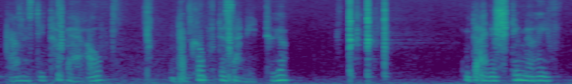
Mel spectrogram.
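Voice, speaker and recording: A woman narrating a scripted fairy tale for children in an expressive, deliberate storytelling manner. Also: low voice, noisy background. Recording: vinyl record transfer with music.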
